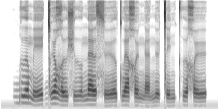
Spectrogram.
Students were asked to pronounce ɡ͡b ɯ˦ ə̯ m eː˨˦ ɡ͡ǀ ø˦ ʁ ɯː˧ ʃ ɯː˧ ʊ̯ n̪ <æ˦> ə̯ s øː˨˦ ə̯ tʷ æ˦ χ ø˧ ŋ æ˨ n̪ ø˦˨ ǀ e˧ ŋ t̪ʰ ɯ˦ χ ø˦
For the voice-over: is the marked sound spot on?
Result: yes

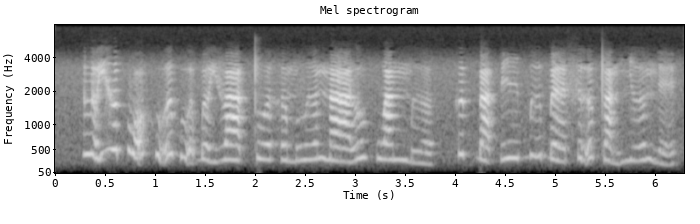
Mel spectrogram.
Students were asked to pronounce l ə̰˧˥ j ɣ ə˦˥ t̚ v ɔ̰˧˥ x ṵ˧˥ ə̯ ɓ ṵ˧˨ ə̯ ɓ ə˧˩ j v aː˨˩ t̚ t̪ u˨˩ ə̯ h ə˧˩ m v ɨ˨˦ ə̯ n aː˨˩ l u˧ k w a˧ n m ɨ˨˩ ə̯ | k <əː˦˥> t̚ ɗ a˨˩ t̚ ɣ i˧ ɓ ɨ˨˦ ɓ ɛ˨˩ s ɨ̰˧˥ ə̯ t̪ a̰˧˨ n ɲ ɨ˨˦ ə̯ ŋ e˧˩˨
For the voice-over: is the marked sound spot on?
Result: no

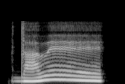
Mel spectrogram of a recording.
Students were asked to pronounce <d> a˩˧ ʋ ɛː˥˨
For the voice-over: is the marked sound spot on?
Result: yes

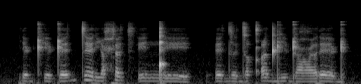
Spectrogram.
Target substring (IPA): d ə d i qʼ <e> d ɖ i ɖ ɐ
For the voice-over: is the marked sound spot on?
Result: yes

